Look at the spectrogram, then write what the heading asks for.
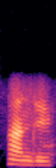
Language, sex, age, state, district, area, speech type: Punjabi, female, 30-45, Punjab, Fazilka, urban, conversation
